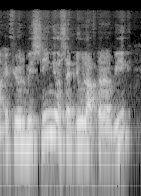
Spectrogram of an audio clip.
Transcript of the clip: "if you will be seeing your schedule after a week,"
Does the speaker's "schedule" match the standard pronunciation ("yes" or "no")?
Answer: no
